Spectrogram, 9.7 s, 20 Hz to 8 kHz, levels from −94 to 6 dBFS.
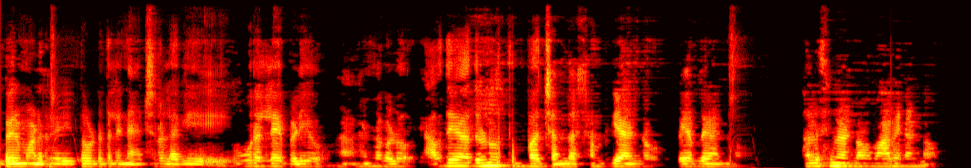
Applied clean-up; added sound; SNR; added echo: neural mask model DeepFilterNet 3.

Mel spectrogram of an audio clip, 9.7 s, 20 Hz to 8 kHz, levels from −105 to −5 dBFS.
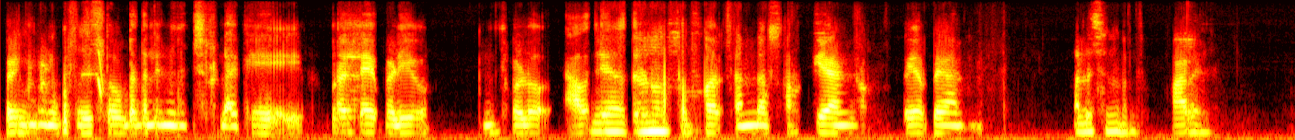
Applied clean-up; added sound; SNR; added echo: neural diffusion model UNIVERSE++.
